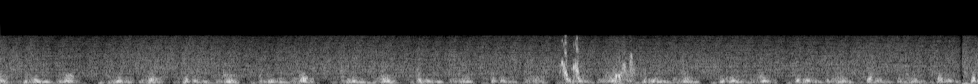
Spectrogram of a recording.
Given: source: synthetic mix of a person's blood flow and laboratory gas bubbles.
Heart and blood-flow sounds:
Doppler ultrasound of blood flow; precordium
5.59-5.85 s: bubbles
6.09-6.37 s: bubbles
From the record:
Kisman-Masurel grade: 213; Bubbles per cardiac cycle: several, 3 to 8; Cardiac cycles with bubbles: 1 to 10%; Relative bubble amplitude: loud (0.450 to 0.775); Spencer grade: 1 (occasional bubble signal discernible with the cardiac motion signal, with majority of cardiac periods free of bubbles); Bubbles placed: only in the low amplitude regions of the cardiac cycle

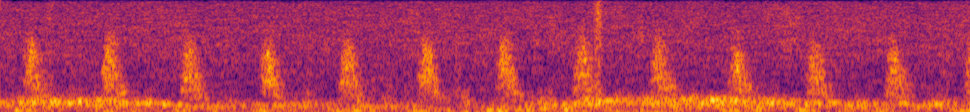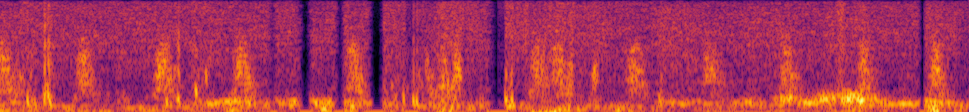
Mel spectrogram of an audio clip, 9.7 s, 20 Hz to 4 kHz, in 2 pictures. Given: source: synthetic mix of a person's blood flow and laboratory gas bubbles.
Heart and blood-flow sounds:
Doppler ultrasound of blood flow; subclavian vein
4.92-5.15 s: bubbles
5.65-5.93 s: bubbles
6.77-7.10 s: bubbles
7.34-7.46 s: bubbles
7.78-7.85 s: bubbles
8.13-8.19 s: bubbles
From the record:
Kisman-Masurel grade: 222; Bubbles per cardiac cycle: several, 3 to 8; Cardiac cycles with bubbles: 10 to 50%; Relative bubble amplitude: moderate (0.250 to 0.450); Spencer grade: 2 (many but less than half of the cardiac periods contain bubble signals, singularly or in groups); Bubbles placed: anywhere in the cardiac cycle

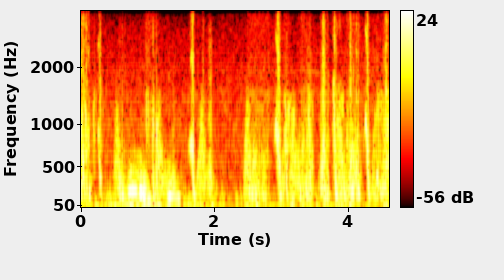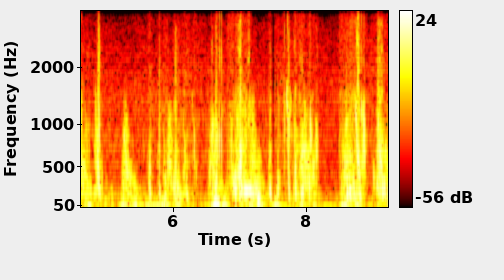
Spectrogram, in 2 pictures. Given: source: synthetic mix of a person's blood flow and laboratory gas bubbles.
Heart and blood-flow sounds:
Doppler ultrasound of blood flow; subclavian vein
0.00-0.34 s: bubbles
0.55-0.68 s: bubbles
0.95-1.20 s: bubbles
1.60-1.87 s: bubbles
1.90-1.98 s: bubbles
2.48-2.83 s: bubbles
2.88-3.15 s: bubbles
3.23-3.52 s: bubbles
3.55-4.75 s: bubbles
4.81-4.96 s: bubbles
5.62-5.70 s: bubbles
5.76-5.93 s: bubbles
5.99-6.25 s: bubbles
6.28-6.35 s: bubbles
6.56-6.76 s: bubbles
6.81-7.18 s: bubbles
7.42-7.50 s: bubbles
7.55-8.20 s: bubbles
8.49-8.93 s: bubbles
8.97-9.24 s: bubbles
From the record:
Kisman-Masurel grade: 332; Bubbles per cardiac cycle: rolling drumbeat, 9 or more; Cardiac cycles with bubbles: 50 to 99%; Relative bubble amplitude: moderate (0.250 to 0.450); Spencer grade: 3 (all of the cardiac periods contain showers or single bubble signals, but not dominating or overriding the cardiac motion signals); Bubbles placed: anywhere in the cardiac cycle

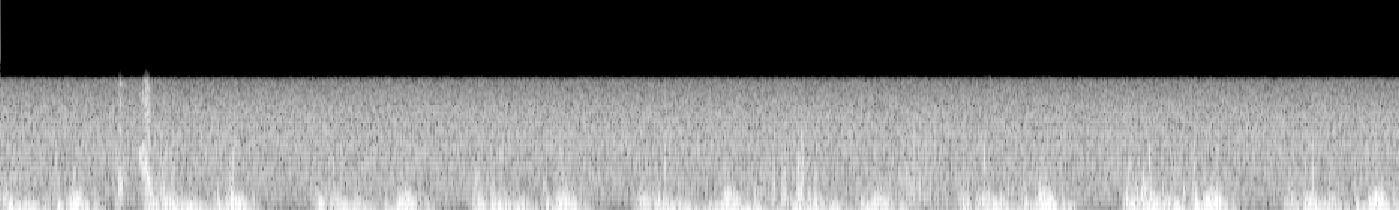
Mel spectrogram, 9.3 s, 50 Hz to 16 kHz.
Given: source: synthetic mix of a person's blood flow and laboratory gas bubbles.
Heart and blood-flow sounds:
Doppler ultrasound of blood flow; precordium
0.75-0.88 s: bubbles
0.91-1.12 s: bubbles
From the record:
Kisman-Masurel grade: 112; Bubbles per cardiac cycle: 1 to 2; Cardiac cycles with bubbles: 1 to 10%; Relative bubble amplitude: moderate (0.250 to 0.450); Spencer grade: 1 (occasional bubble signal discernible with the cardiac motion signal, with majority of cardiac periods free of bubbles); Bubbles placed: only in the low amplitude regions of the cardiac cycle

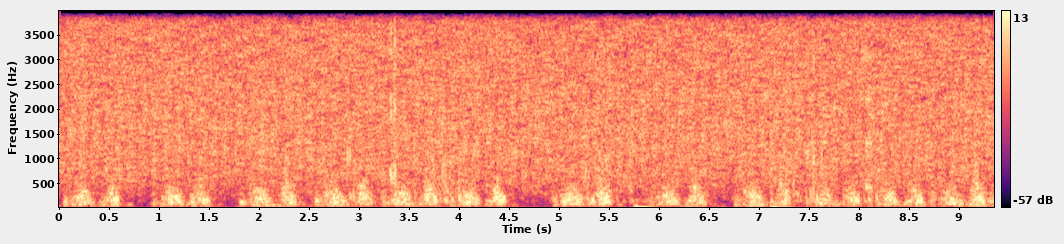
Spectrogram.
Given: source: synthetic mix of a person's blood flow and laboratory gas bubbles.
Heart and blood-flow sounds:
Doppler ultrasound of blood flow; precordium
2.85-2.98 s: bubbles
3.02-3.09 s: bubbles
3.29-3.42 s: bubbles
3.54-3.58 s: bubbles
3.64-4.14 s: bubbles
5.22-5.75 s: bubbles
7.08-7.17 s: bubbles
7.20-7.62 s: bubbles
7.96-8.23 s: bubbles
8.35-8.42 s: bubbles
From the record:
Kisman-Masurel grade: 221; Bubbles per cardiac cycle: several, 3 to 8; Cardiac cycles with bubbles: 10 to 50%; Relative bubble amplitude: barely perceptible (0.100 to 0.250); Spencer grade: 2 (many but less than half of the cardiac periods contain bubble signals, singularly or in groups); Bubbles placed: anywhere in the cardiac cycle

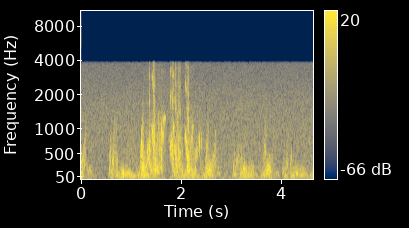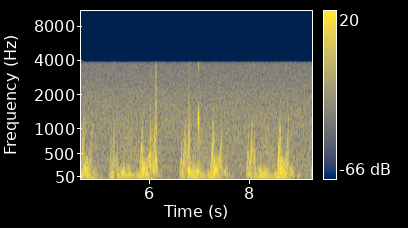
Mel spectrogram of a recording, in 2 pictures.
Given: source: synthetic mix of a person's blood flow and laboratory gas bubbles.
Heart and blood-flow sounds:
Doppler ultrasound of blood flow; precordium
1.28-1.70 s: bubbles
1.75-2.43 s: bubbles
6.00-6.18 s: bubbles
6.75-7.04 s: bubbles
From the record:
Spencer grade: 2 (many but less than half of the cardiac periods contain bubble signals, singularly or in groups); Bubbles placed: only in the low amplitude regions of the cardiac cycle

